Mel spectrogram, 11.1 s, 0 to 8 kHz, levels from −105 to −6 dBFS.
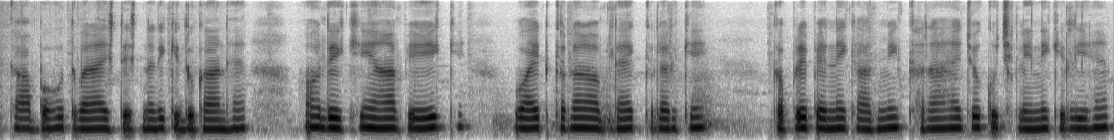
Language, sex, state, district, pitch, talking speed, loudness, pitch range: Hindi, male, Bihar, Araria, 170 Hz, 160 wpm, -17 LUFS, 165-180 Hz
